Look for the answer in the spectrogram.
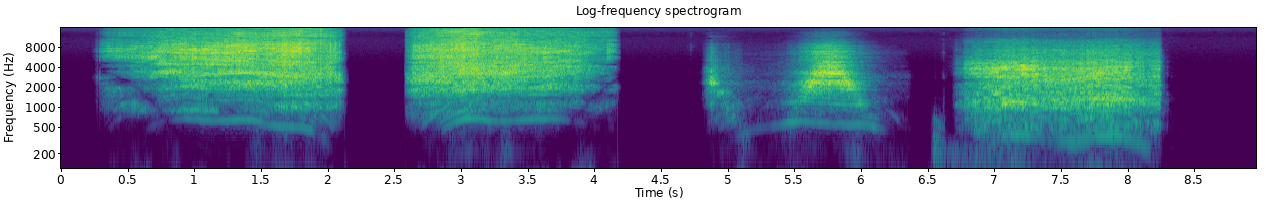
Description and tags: robot arms
robot arm sounds recorded in audio booth confederation college
robot-arm, bots, Foley, robot, phaser, space, droid, moving, wah-wah, class, future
